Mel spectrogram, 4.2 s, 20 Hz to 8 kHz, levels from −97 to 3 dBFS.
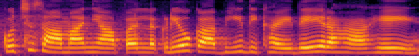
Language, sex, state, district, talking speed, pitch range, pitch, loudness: Hindi, female, Madhya Pradesh, Dhar, 155 wpm, 235-255 Hz, 240 Hz, -14 LUFS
